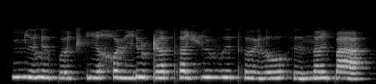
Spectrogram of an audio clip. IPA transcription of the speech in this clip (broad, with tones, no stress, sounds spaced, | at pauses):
ɲ ɨ˧˩˧ l ɨ˨˩ p ɵ˩˧ t͡ʃʼ i˧˩˧ χ ʉ˧˩˧ i̯ ɾ ʉ˦˨ ʈ ɐ˧˥˧ t̪ʰ ɐ˦˥ ç ʉ˦˥ v ɨ˦˥ t̪ʰ ɵ˦˨ y̯ l o˦˥ h ɨ˧˩˧ n̪ ɐ˧˥˧ i̯ p a˦˨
